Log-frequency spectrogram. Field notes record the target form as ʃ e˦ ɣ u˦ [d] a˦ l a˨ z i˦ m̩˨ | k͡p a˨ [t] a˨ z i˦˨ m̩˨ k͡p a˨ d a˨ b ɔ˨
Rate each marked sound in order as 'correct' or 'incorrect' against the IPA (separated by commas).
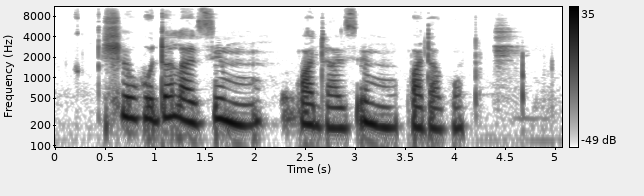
correct, incorrect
